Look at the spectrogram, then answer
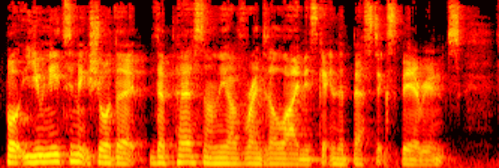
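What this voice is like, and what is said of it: Strong northern English accent. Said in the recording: “You've probably guessed that I've got a very strong northern accent.”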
